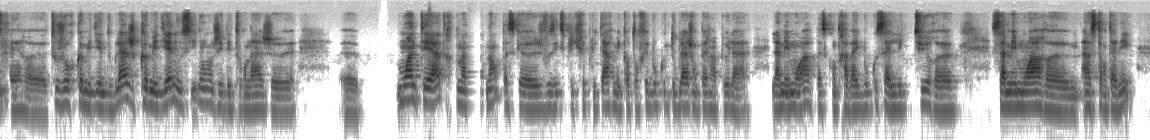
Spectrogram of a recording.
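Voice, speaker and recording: A woman with a very deep, low pitch and a dark, mellow tone talks at a fairly quick pace. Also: ordinary pitch variation. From Canada. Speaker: voice actor. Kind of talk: interview answer.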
